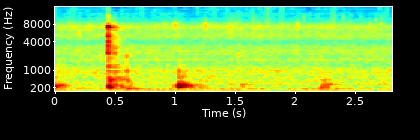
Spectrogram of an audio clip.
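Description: Cut potatoes being mixed in a frying pan for potato masala: a faint background hiss broken by a few soft scraping clicks at irregular intervals.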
